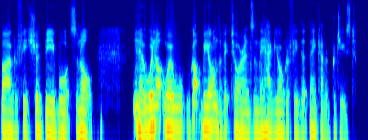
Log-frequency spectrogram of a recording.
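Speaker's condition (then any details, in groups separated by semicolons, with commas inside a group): No condition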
